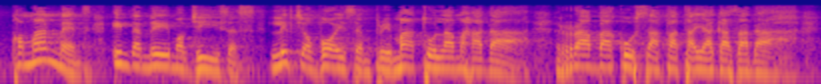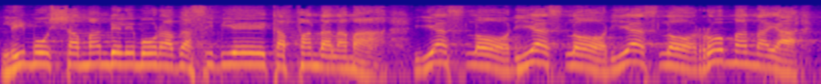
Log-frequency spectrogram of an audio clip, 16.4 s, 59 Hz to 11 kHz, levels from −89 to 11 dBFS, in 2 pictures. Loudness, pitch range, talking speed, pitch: -18 LUFS, 145-200 Hz, 100 wpm, 180 Hz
